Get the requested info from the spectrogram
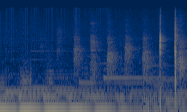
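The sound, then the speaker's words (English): Two sharp, crisp claps land close together near the end over a steady low electrical hum, after a few faint, soft pats. No one speaks. “There's clapping abound.”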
